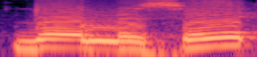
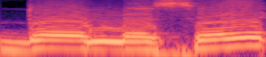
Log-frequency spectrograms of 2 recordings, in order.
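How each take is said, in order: Both takes have the same delivery.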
